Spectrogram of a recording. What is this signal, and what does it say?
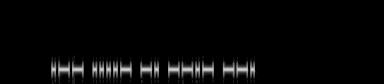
Morse code, heard as a keyed tone, about 36 wpm, 700 Hz. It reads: W4NQG
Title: USA Call Signs - 5 Characters - Repeated 2x - 35wpm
